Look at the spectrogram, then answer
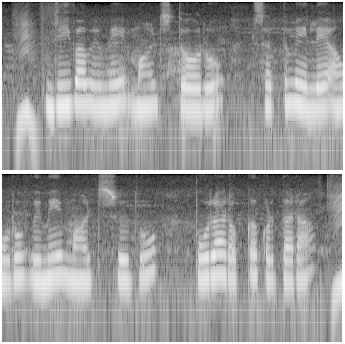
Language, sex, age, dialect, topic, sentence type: Kannada, female, 18-24, Central, banking, statement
